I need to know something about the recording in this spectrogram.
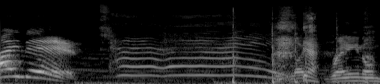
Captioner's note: group mimics cheering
